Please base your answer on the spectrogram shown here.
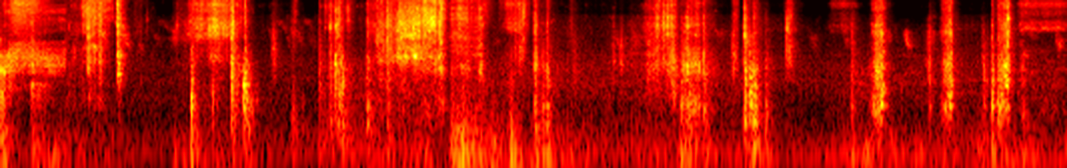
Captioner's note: sexy tool sounds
